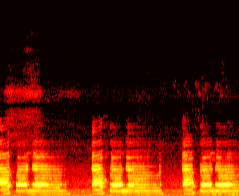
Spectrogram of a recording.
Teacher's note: 2 count, کیونکہ اس کے ساتھ الف مد ہے، الف مد یعنی الف خالی، اس سے پہلے فتحہ، تو لا 2 کاؤنٹ ہے، اور اور فا ون کاؤنٹ، افلا افلا افلا، تینوں کی ڈیوریشن برابر نہیں ہے، افا ون کاؤنٹ، لا 2 کاؤنٹ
